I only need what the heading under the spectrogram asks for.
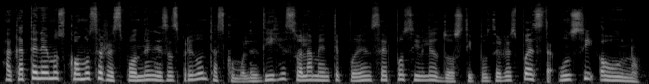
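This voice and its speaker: A woman English teacher explaining grammar patiently, step by step, saying her English examples slowly and clearly. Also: mid-range voice, expressive, mellow, no echo. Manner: switches between Spanish and English, speaking English slowly. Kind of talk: recorded grammar lesson.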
